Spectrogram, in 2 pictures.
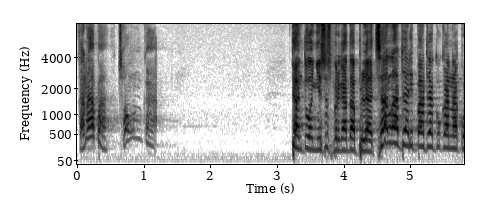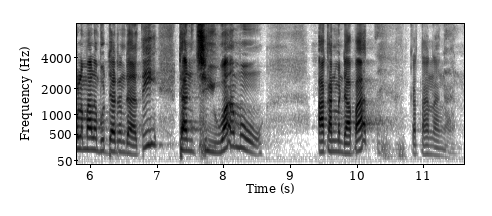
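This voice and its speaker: A man's voice: sits high, animated, brisk, creaky. Indonesian pastor guy preaching, big dramatic swings, long church hall echo. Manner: emphatic, dramatic preaching with sudden loud peaks. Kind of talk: sermon.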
